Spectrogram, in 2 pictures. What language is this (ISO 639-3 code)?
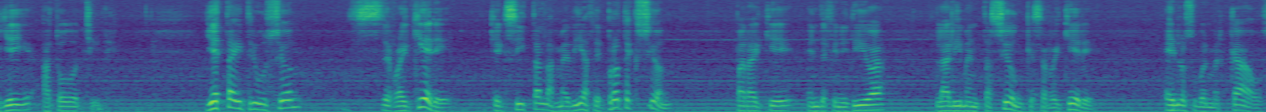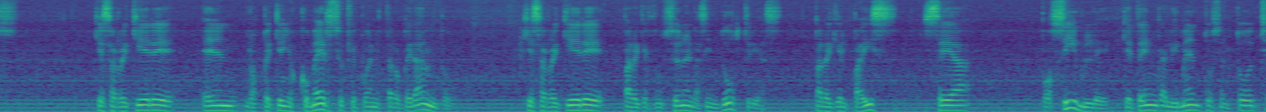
spa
